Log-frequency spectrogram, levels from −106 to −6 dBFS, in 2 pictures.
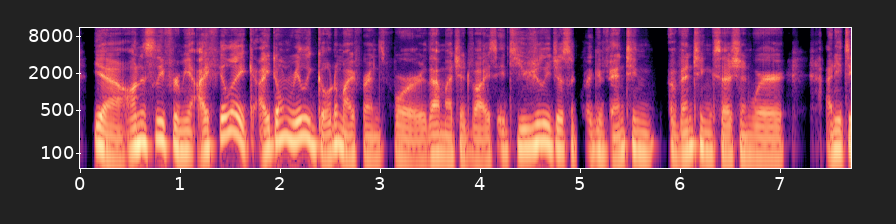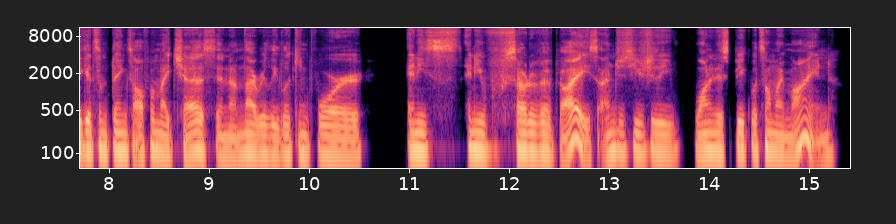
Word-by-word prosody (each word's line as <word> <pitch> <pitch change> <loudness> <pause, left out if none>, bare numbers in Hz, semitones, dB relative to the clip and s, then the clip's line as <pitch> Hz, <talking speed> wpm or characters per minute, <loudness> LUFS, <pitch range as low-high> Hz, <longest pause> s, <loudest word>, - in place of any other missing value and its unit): Yeah. 100 -11 +4
Honestly, 140 +6 +5
for 130 -3 +1
me, 115 0 +1
I 115 - +3
feel 165 +10 +2
like 190 - +2
I 115 - +3
don't 160 +7 +3
really 170 +2 +5
go 135 - 0
to 145 - +2
my 105 -9 +1
friends 95 -1 -6
for 85 -5 -4
that 100 +2 +1
much 95 -1 -3
advice. 85 -2 -3
It's 115 +1 -6
usually 140 +5 +4
just 120 -3 0
a - - -4
quick 110 -1 -8
venting 110 +3 -2
a 110 - -2
venting 115 +2 0
session 95 0 0
where 90 -1 -1 0.4
I - - -4
need 115 -1 +1
to 115 - +2
get 115 -2 +1
some 110 -2 -1
things 105 -1 -1
off 95 - -1
of 115 - 0
my 100 -3 0
chest, 100 +3 0
and 95 -1 -3
I'm 90 +2 -3
not 100 -1 +1
really 95 -1 -2
looking 100 +1 -4
for 95 -1 -1 0.4
any 110 -1 +1
s 105 - +1
any 110 -3 +1
sort 110 0 +1
of 105 -1 -1
advice. 95 -3 +2
I'm 95 - -4
just 105 -1 -4
usually 105 -1 -2
wanting 105 +1 -1
to 100 - 0
speak 105 +2 -2
what's 105 - -3
on 110 - 0
my 100 -1 -1
mind. 90 0 -2
105 Hz, 235 wpm, -23 LUFS, 95-115 Hz, 0.4 s, Honestly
